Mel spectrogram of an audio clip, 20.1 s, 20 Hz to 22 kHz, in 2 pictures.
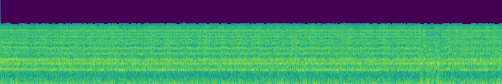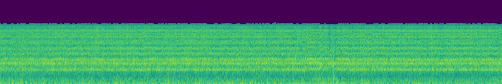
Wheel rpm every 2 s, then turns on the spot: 170, 160, 160, 160, 160, 160, 160, 160, 160, 160.
none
